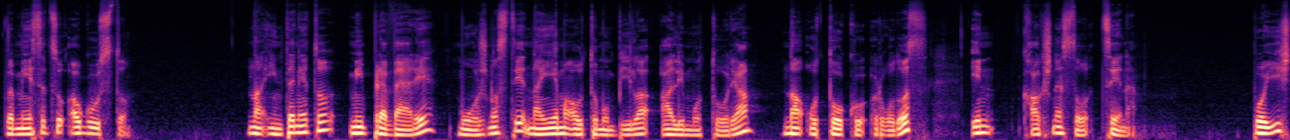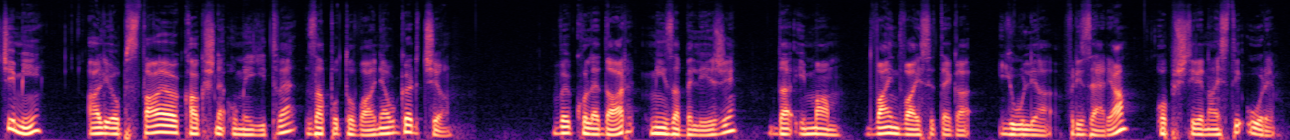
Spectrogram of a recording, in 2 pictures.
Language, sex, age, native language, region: Slovenian, male, 18-29, Slovenian, Drava region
